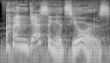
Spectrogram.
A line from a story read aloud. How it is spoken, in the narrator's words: said over his shoulder with a laugh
